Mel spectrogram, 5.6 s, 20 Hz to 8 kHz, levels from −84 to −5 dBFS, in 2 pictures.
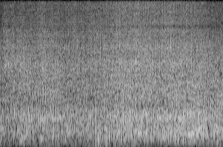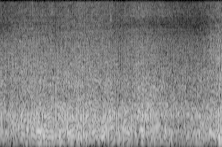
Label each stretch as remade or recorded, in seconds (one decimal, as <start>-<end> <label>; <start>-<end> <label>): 0.0-5.6 remade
